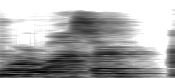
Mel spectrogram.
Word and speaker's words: Rohrwasser: I'll look for him to be a mentor to Patriots fifth-round pick Justin Rohrwasser.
